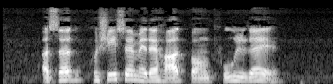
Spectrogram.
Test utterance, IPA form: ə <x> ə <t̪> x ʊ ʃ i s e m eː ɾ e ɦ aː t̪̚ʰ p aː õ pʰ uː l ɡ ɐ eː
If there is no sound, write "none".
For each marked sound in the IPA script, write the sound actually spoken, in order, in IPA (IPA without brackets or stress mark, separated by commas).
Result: s, d̪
